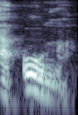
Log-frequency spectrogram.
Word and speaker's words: Aum: Wom veut dire A-U-M. Wom. Je ne prononce pas O-M, non. Ça veut dire ce que tout le monde de mon côté, je dis Aoum.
